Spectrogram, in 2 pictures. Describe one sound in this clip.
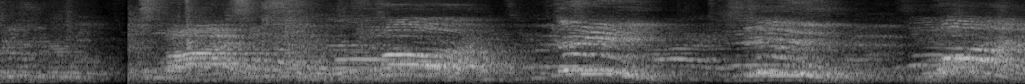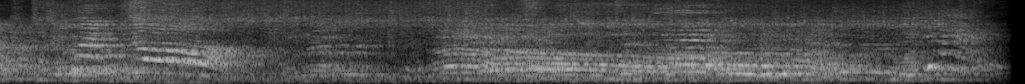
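Children shout and chatter excitedly close by in a room.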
